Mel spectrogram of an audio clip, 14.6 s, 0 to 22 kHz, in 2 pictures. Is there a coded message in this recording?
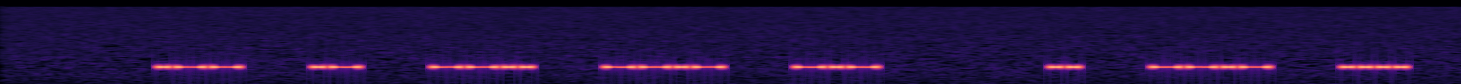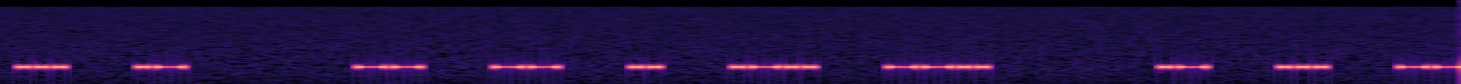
Yes: Morse code (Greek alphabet) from 0.7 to 14.6 s, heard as a keyed tone, machine-sent, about 27 wpm, spaced as for 16 wpm, 810 Hz. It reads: ΩΑΖΨΚ ΙΨΗΣΑ ΜΜΙΛΖ …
